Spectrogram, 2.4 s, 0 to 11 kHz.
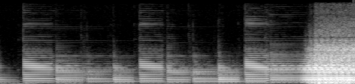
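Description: An electric guitar played through a Fractal Axe FX3, with clean and distorted amps blended, picks a run of about ten evenly spaced notes, then a louder, gritty strummed chord rings out at the end.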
